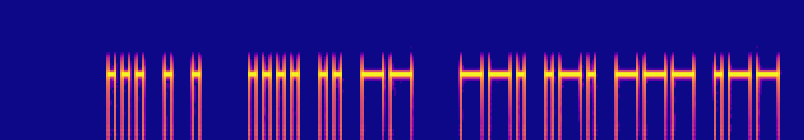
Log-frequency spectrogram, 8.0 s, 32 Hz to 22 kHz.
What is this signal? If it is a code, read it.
Morse code, heard as a keyed tone, about 17 wpm, 700 Hz. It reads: SEE HIM GROW
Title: Sentences from Top 300 Words 17wpm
